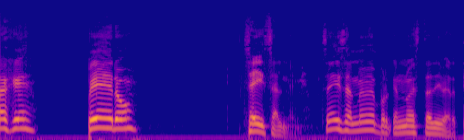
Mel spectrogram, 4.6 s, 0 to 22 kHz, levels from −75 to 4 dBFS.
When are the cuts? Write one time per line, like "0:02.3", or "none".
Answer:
0:03.1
